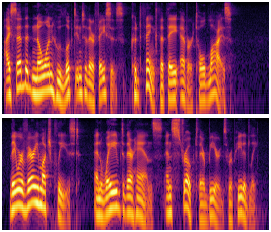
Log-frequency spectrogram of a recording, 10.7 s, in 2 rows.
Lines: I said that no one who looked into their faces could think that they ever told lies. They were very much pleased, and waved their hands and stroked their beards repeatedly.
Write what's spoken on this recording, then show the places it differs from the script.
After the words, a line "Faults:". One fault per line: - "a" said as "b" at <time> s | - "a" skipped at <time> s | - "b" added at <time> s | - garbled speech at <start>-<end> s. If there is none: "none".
I said that no one who looked into their faces could think that they ever told lies. They were very much pleased, and waved their hands and stroked their beards repeatedly.
Faults:
none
